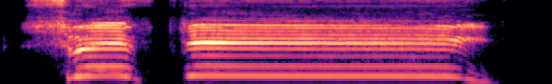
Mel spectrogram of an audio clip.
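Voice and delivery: high, loud drawn-out call; excited shout. Real, not acted. Streamer hailing a viewer who arrives, excited high shout. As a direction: shriek the nickname in greeting.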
